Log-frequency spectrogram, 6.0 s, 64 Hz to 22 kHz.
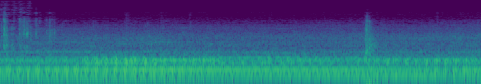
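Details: Newly installed Ford Coyote V8 with 214 miles, driven gently, about 22 mpg: deep, even idle rumble with a steady beat and no knocks or misses. Normal idle.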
